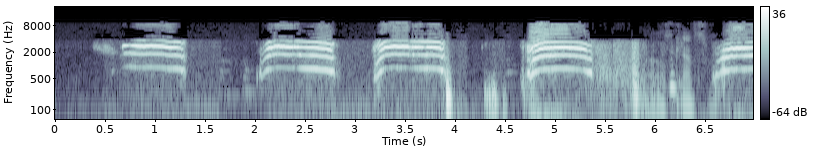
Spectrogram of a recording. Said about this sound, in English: Did you hear it? I did hear that. That was a good meow, right? And now she's purring. Let's hear the purring. Well, she meowed again.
